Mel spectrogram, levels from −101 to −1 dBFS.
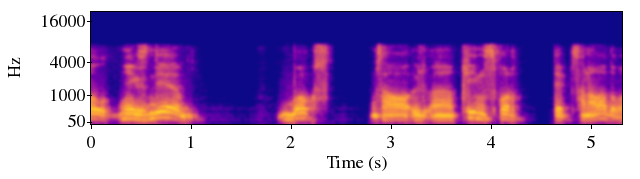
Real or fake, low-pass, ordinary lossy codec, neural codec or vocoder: fake; none; none; codec, 16 kHz, 8 kbps, FunCodec, trained on Chinese and English, 25 frames a second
